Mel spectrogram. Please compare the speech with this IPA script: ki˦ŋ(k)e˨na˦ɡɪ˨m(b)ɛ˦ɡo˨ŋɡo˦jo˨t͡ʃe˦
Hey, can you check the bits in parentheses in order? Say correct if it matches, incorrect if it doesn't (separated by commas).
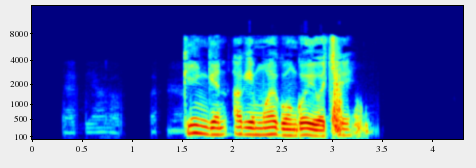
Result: incorrect, incorrect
